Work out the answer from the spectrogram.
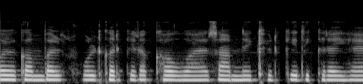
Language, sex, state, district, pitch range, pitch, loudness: Hindi, female, Bihar, Patna, 205-215 Hz, 210 Hz, -17 LUFS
